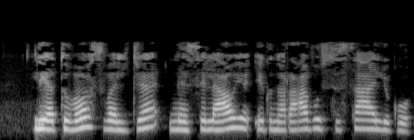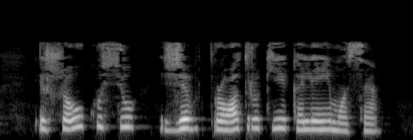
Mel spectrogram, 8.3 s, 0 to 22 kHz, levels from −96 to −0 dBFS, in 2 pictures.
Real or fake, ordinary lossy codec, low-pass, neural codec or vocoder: real; MP3, 32 kbps; 7.2 kHz; none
